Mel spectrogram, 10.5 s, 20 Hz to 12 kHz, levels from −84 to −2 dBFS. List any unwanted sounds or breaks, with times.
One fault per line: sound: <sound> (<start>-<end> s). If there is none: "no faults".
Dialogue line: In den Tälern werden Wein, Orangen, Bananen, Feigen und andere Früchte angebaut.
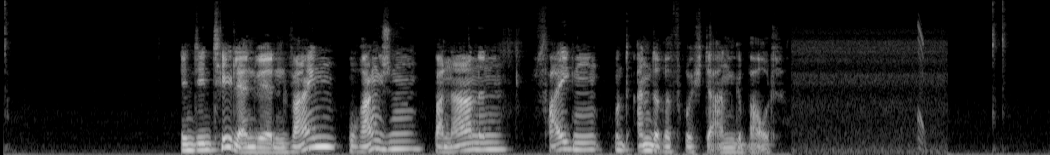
sound: chirp (9.2-9.3 s)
